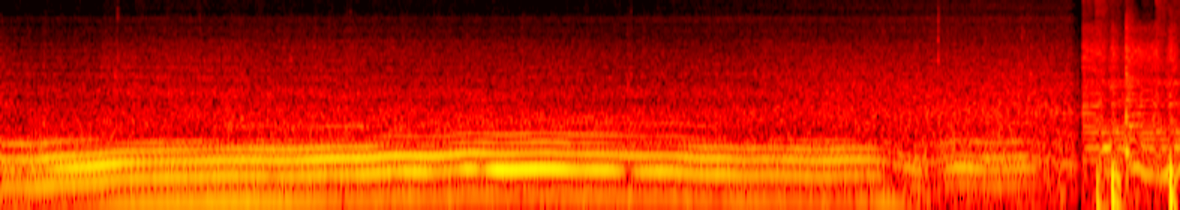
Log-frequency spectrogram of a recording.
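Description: Jeep Wrangler engine running at low speed, with small rises and dips in pitch, as it crawls through the creek crossing and fades away as it drives off. About a second before the end, music cuts in.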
